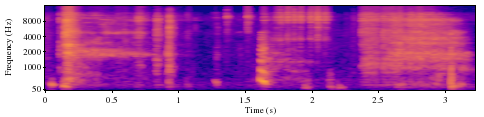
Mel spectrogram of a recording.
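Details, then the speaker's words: Cat with hay fever: a few brief, sharp nasal bursts spaced over about three seconds against faint room noise; sneezing. "If you can hear sneezing, that's my cat. He's got hay fever."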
